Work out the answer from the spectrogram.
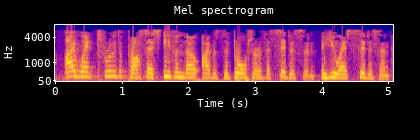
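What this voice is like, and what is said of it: Noticeable non-native English accent. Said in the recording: “You can tell by my accent.”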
